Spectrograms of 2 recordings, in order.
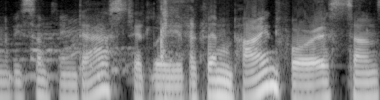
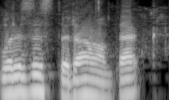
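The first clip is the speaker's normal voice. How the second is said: ordinary delivery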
